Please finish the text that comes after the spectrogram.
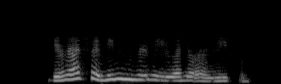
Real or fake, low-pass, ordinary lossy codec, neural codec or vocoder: fake; 3.6 kHz; none; codec, 16 kHz, 0.5 kbps, FreqCodec, smaller model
